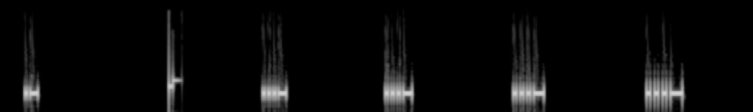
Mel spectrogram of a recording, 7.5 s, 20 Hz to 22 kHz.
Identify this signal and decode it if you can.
Morse code, heard as a keyed tone, about 39 wpm, spaced as for 8 wpm, 700 Hz. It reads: A VVVV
